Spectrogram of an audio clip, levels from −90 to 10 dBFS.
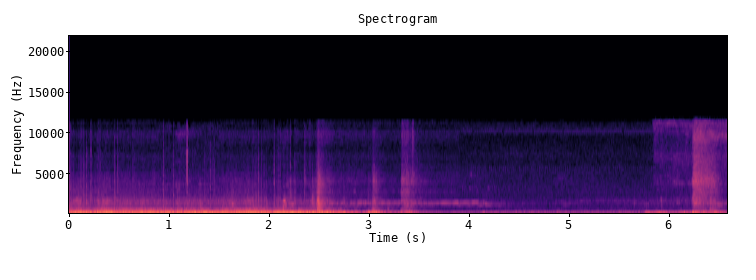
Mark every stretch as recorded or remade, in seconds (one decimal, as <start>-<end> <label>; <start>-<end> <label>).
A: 0.0-0.9 remade; 0.9-1.5 recorded; 1.5-3.9 remade; 3.9-6.6 recorded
